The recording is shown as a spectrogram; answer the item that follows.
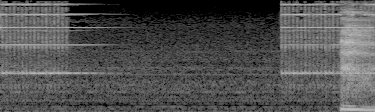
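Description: A video game telephone rings in a short electronic burst, cuts off into near silence, then rings again before a louder thump at the end.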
